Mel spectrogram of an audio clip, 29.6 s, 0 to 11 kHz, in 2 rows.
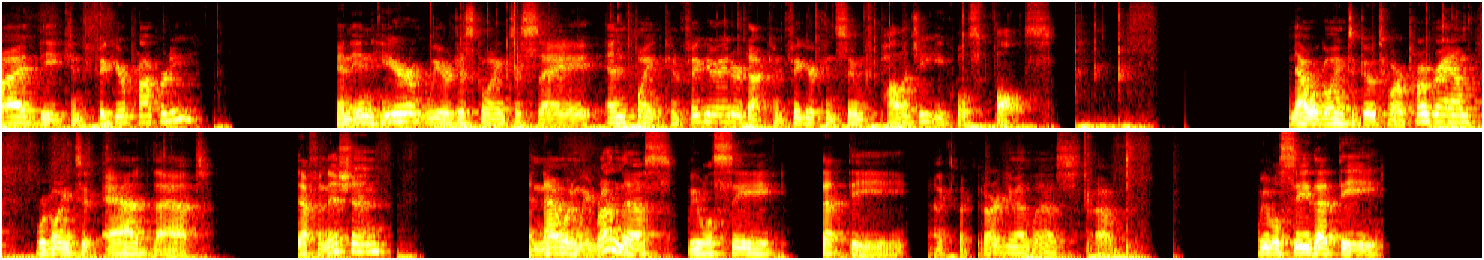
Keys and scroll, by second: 4.3 Delete, 11.0 alt+super+Return, 12.1 ctrl+Tab, 17.7 Return, 18.5 Escape, 20.1 F5, 25.4 Delete.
